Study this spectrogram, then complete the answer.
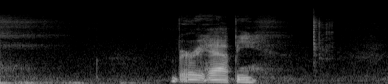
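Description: Small metal parts click softly between fingers.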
